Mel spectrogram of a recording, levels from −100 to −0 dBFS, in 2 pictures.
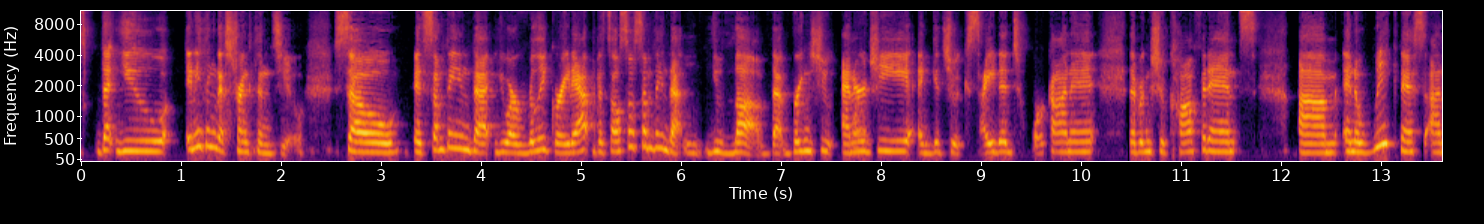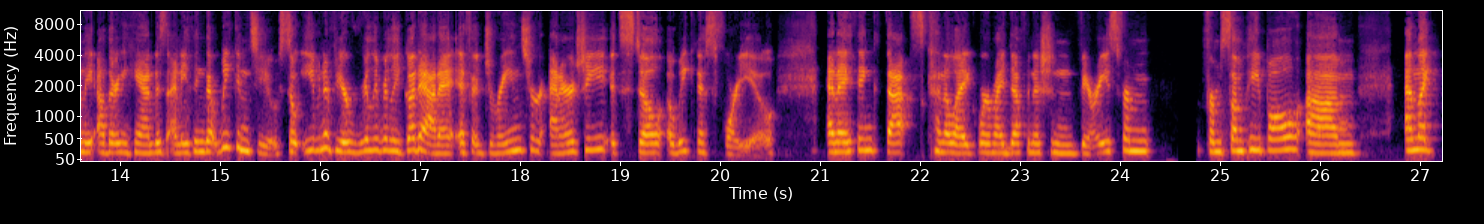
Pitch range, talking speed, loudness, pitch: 200-240 Hz, 195 wpm, -20 LUFS, 215 Hz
